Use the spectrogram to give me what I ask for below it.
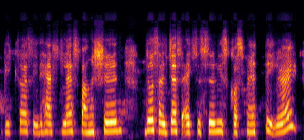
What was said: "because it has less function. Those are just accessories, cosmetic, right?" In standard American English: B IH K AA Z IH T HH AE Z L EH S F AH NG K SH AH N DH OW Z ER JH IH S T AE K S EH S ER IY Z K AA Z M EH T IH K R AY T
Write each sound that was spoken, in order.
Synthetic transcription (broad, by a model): B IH K AA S IH T HH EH S L EH S F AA NG SH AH N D OW S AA JH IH S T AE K S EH S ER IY S K AA S M EH T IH K R AY T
